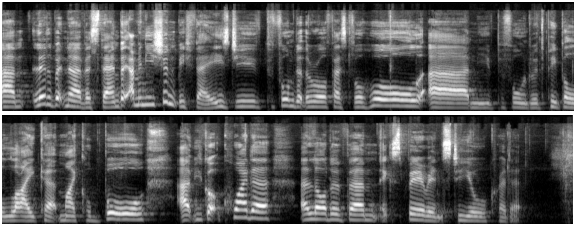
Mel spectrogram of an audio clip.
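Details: Adult female speaker; Normal speech.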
